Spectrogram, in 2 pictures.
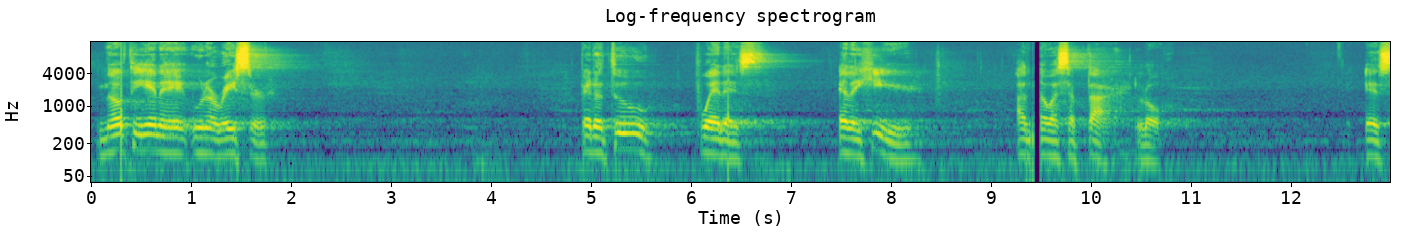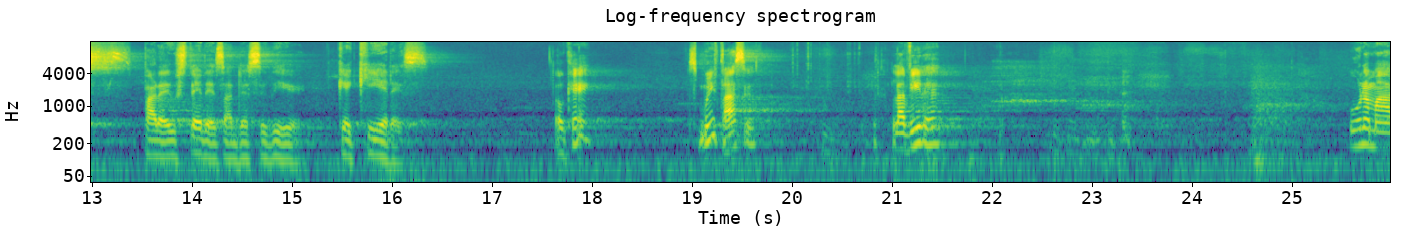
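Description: A middle-aged man speaks calmly into a microphone, with pauses, in a reverberant hall.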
